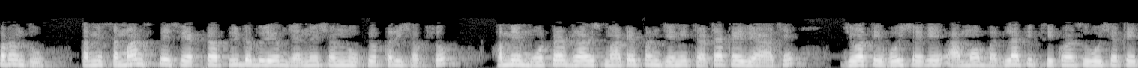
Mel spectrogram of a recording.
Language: Gujarati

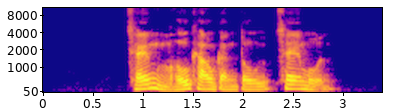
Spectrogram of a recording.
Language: Cantonese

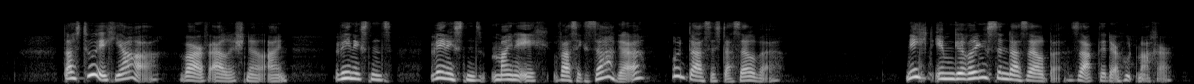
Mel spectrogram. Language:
German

